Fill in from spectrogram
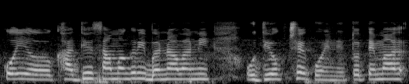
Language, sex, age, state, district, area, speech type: Gujarati, female, 18-30, Gujarat, Rajkot, rural, spontaneous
